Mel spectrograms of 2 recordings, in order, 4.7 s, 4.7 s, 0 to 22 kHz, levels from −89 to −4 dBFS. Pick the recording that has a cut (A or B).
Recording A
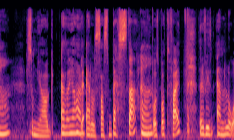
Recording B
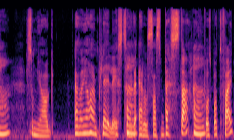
A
